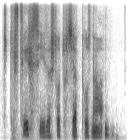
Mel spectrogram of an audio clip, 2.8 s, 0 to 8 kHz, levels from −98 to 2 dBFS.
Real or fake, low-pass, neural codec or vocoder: fake; 7.2 kHz; codec, 16 kHz, 0.5 kbps, FunCodec, trained on Chinese and English, 25 frames a second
